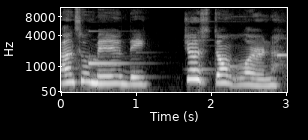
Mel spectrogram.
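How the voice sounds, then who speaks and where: A woman's put-on character voice at a high pitch. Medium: read story. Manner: polite, gentle.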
